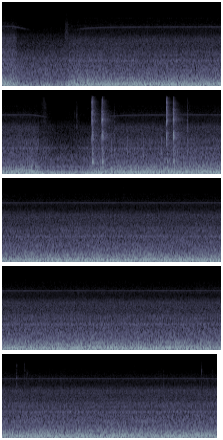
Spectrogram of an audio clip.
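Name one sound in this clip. A truck engine hums with a steady low drone.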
